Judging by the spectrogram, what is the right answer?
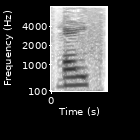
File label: "mao", Mandarin; 毛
